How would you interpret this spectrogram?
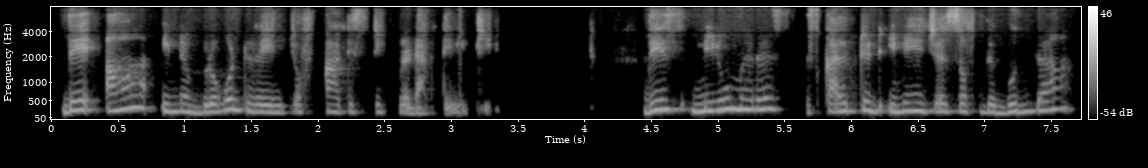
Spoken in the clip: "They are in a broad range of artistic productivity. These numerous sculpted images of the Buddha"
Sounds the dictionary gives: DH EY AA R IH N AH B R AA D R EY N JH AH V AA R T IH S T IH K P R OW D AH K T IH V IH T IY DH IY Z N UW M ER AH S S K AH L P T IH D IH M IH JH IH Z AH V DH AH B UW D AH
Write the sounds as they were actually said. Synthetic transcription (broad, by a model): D EY AA R IH N AH B R AA D R EY N JH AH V AA R T IH S T IH K P R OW D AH K T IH V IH T IY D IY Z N UW M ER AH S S K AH L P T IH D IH M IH JH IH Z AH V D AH B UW D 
